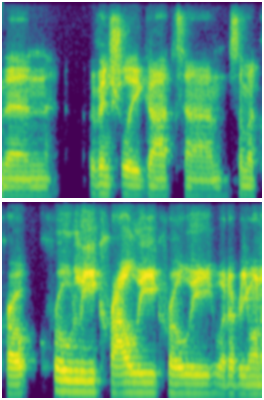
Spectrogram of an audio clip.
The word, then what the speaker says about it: Crowley: eventually got um some crowley crowley crowley whatever you want to say right if you think me holy if you think me holy call me crowley if you think me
